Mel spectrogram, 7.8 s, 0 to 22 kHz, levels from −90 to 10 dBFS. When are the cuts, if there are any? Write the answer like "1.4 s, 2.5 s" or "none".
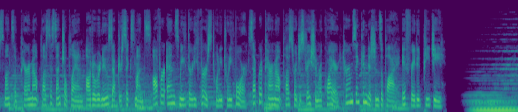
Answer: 6.7 s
